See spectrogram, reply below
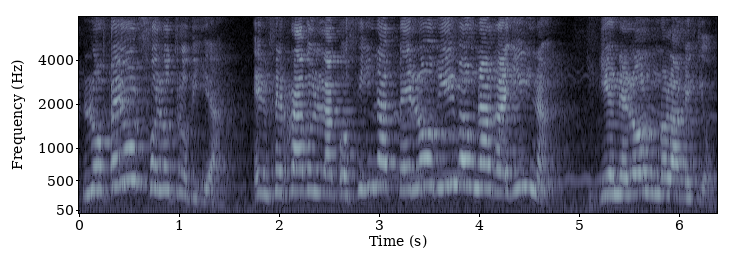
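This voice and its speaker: High-voiced woman reciting lively verse. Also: moderate pace, roomy sound. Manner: animated storytelling reading with voiced quotes. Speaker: poetry reciter at a community reading. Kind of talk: expressive poetry recitation.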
